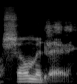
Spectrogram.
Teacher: So the S in our Yoruba alphabet, that particular S has a SH sound.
